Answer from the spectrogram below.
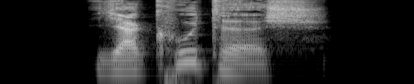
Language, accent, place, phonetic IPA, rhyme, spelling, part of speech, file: German, Germany, Berlin, [jaˈkuːtɪʃ], -uːtɪʃ, Jakutisch, noun, De-Jakutisch.ogg
- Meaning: Yakut (the Yakut language)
